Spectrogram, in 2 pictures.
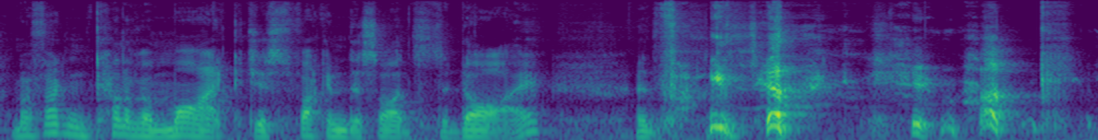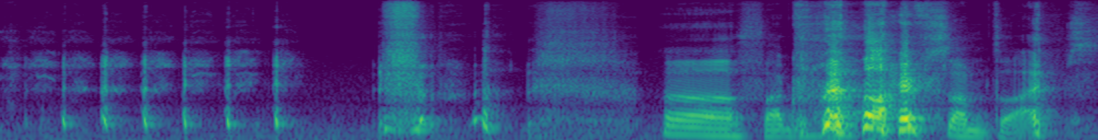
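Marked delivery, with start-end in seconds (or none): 3.2-11.0 laughing through the words, much higher and louder; slow, laughing despair; exasperated laughter. Real, not acted. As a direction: crack up in disbelief. Mic died, laughs in exasperation.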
